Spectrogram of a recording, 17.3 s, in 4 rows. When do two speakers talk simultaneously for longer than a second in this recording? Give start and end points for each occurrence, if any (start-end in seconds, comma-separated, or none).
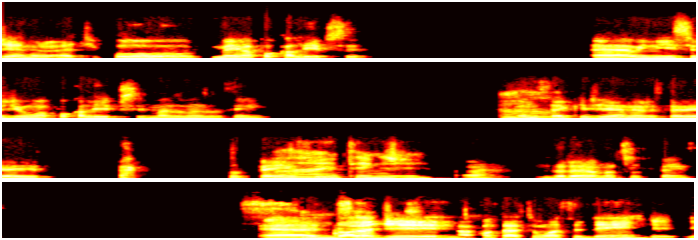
14.6-15.9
